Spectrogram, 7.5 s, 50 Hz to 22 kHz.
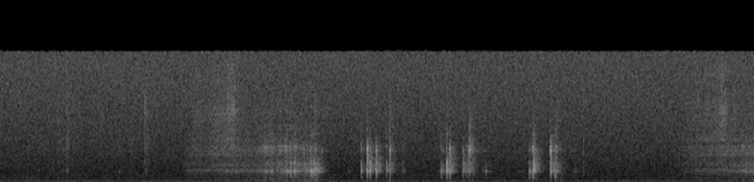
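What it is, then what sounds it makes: Wooden treasure chest tapped with fingernails. Long painted nails tap and scratch the sides of a small, hollow wooden treasure chest with a metal latch and corner fittings, held up in both hands. Soft, bright scratching swells and fades over a steady low hum, broken by a cluster of crisp, short taps with a hollow knock around 1.4 kHz that die away almost at once.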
